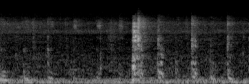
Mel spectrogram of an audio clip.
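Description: A run of short animal calls, several a second, each dropping in pitch, with one sharp, much louder sound a little past the middle.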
